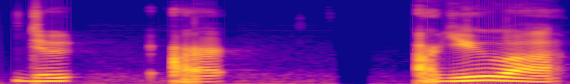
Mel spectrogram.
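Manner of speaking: lightly voiced dwarf giving a warning; a hint of a worried dwarf; Tuck the duergar.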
